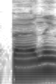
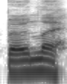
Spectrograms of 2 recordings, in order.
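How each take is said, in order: First: It ends with a clear 'ee' sound. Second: It ends with a local 'le' sound.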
